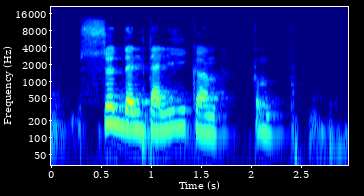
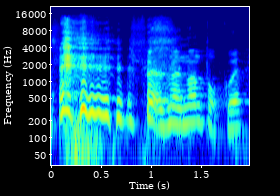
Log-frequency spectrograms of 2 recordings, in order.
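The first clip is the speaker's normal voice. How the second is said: slow, laughing, louder sarcastic take; 6 semitones higher, 4 dB louder, much slower than usual. Shown as a demonstration. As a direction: drag it out with irony. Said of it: "second take, laughing, slowed".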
